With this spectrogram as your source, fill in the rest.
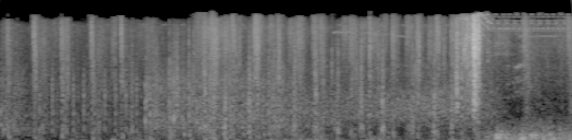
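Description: Footsteps run on grass.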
